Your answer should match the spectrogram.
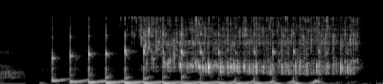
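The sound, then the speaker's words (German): Wine from the Mosel region glugs out of a bottle into a glass, a quick run of rhythmic gurgles settling into a steady, splashy pour, clear for about three seconds with no talking. “Genau, und dann bringen wir noch ein Glas Wein zusammen.”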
